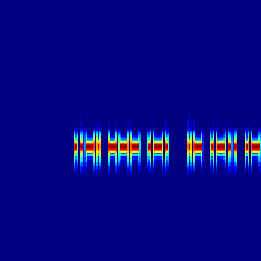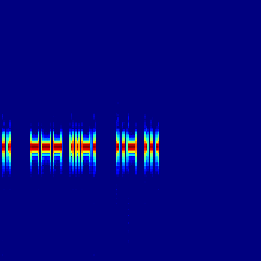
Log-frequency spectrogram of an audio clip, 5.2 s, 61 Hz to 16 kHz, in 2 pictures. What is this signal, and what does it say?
Morse code, heard as a keyed tone, about 44 wpm, 700 Hz. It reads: FOR ALL OF US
